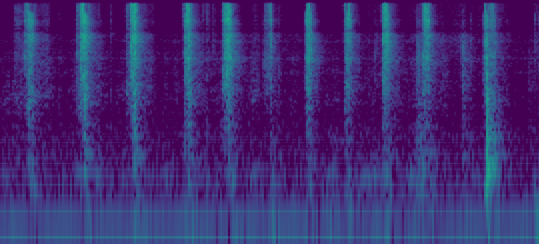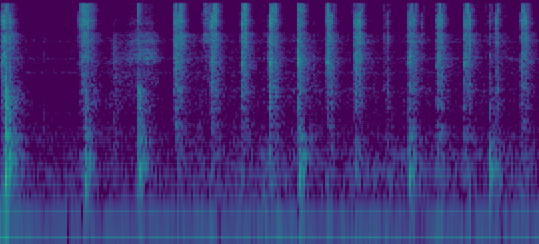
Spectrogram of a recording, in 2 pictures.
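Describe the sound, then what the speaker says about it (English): Green onions being angle-cut with a knife on a board give a steady series of crisp, close taps about twice a second, with a few heavier chops mid-way and no voices. "Start with the green onion. Now you want to do like that, angle cut on those."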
